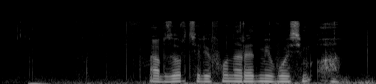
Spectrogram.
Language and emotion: Russian, neutral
